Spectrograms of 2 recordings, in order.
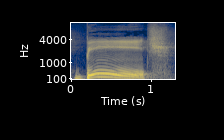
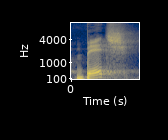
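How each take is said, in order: First: "beach" with long drawn-out EE, falling; long vowel drill. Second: "bitch" with short ih, rising; short vowel drill. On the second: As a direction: say "bitch" short, as first of a pair. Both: Shown as a demonstration. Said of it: "ces trois couples de mots".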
